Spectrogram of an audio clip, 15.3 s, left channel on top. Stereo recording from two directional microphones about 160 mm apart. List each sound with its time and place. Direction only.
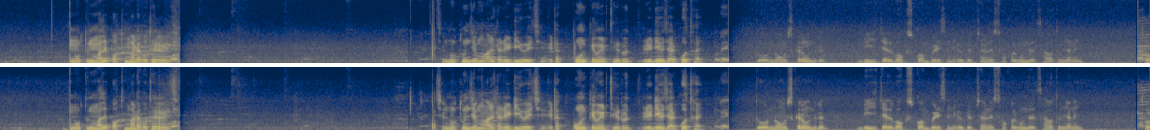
0.9 s speech: 10° right (ahead or behind)
5.8 s speech: centre (ahead or behind)
10.1 s speech: 30° right (ahead or behind)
